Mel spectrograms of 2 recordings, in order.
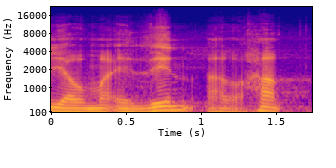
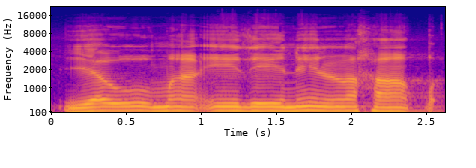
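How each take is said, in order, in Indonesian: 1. Idzin dan al haq dibaca sebagai dua kata terpisah. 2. Idzin tersambung ke haq dengan bunyi nil. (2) "Tanwin kalau dibaca terus diganti dengan nun mati dibaca kasroh"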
